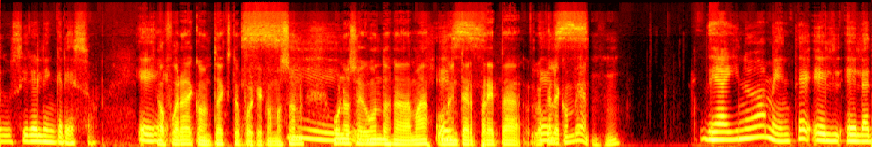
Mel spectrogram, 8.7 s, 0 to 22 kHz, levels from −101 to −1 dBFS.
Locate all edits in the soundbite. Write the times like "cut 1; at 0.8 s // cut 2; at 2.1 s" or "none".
cut 1; at 1.4 s // cut 2; at 4.3 s // cut 3; at 5.9 s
